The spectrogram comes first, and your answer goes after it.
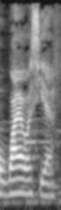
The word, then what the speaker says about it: Yosef: No, Y-O-S-E-F. Yosef.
